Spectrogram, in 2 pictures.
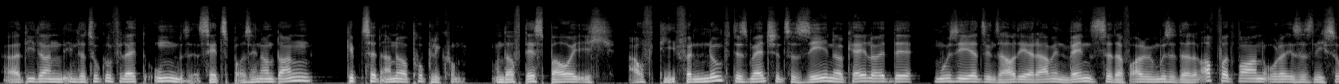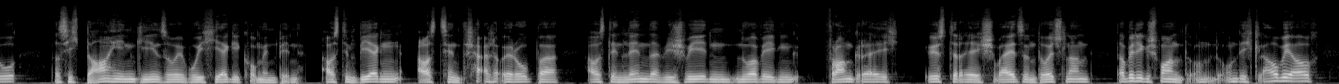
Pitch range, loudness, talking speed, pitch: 115-135 Hz, -19 LUFS, 190 wpm, 125 Hz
